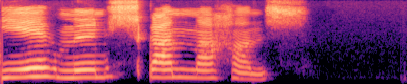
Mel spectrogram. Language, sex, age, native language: Icelandic, male, 8, Icelandic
